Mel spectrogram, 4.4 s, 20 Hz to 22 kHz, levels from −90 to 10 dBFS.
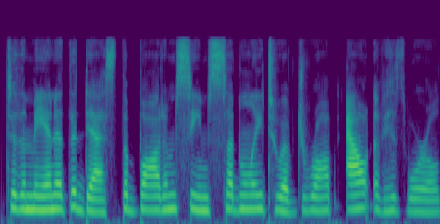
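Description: No technical faults can be heard anywhere in this speech recording. Nothing in it breaks, drops out or distorts at any point in its running time.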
